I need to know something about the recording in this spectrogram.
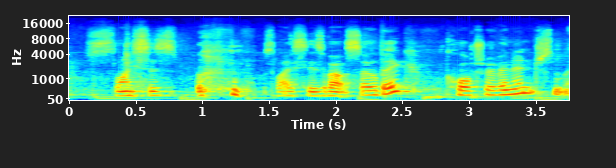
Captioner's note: laugh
